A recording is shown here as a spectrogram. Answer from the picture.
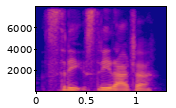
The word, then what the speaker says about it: Sriracha: You know, it's actually pronounced Sriracha.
